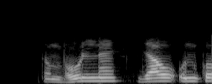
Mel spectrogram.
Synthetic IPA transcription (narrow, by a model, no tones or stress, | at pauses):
t̪ʊmbʱuːlne | d͡ʒaːoʔʊnko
